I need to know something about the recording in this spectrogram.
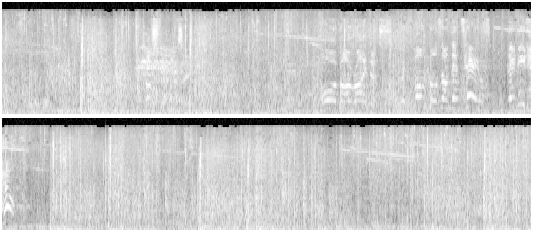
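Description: A horse gallops, hooves thudding rapidly on soft ground.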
